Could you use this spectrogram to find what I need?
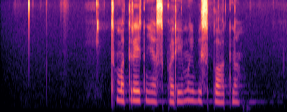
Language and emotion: Russian, neutral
